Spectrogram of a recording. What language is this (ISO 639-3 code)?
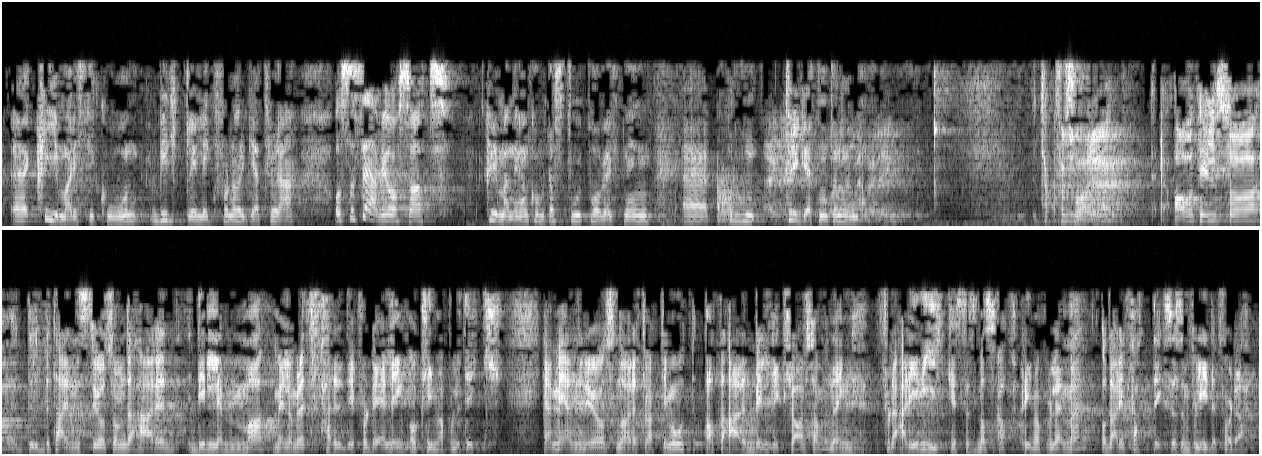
nor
